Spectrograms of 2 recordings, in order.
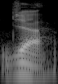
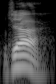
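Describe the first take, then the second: First: It is said in a plain, neutral tone. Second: It is said in an urging, impatient tone. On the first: It means already. "ya has the meaning that it has in the dictionary" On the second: It means we are ready, come on. "that one is like, all right, we're ready. Come on"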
